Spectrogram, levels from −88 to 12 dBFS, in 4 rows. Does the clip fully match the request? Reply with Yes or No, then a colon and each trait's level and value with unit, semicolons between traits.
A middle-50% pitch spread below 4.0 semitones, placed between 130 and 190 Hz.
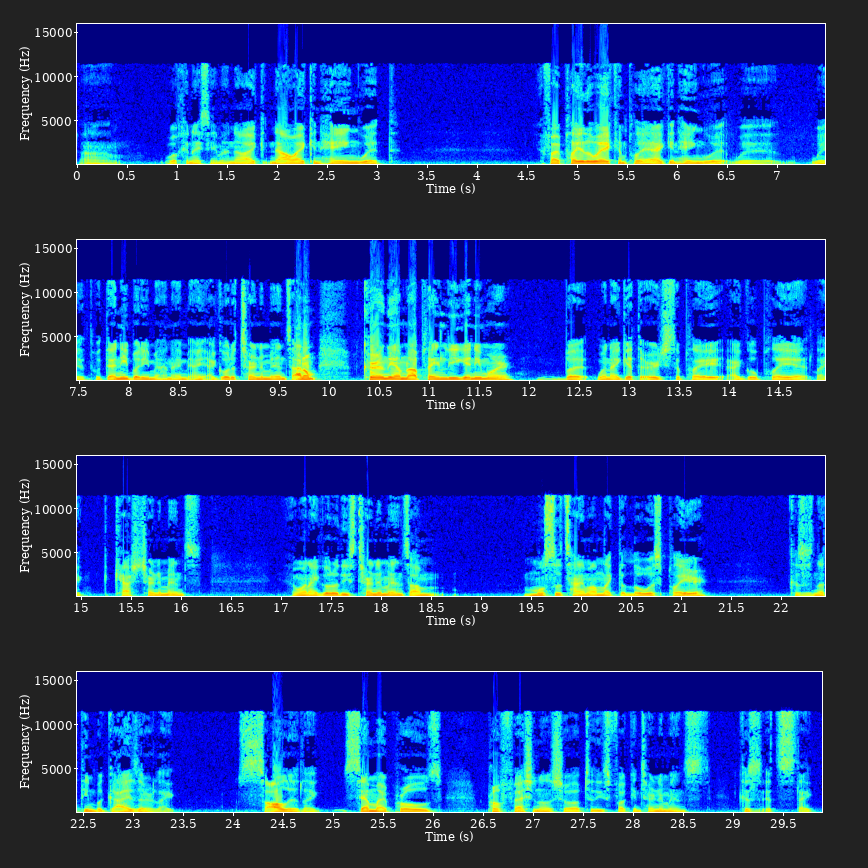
No: average, 2.9 semitones; low, 110 Hz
